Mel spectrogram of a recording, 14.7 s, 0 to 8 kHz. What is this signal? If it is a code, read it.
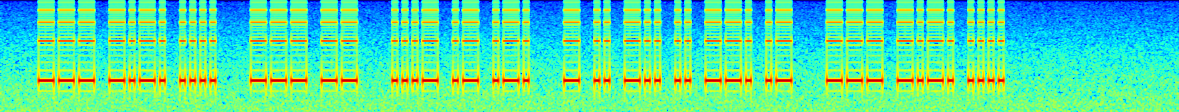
Morse code, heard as electronic beeps, machine-sent, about 19 wpm, 850 Hz. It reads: OCH OM VAR TIDIGA OCH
